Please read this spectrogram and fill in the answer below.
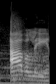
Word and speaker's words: Abilene: Abilene is pronounced Abilene.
